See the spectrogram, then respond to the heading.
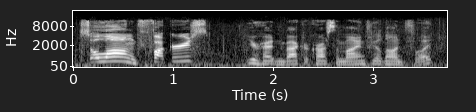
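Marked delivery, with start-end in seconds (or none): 0.0-1.4 high, loud jeering yell; mocking farewell shout. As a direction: shout it back at them as you leave. Departing taunt shouted back.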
